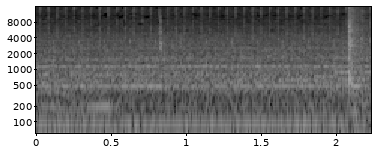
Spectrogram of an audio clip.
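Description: Mitsubishi Mirage G4's three-cylinder MIVEC engine idling steadily with the air-con on, now running okay after a cylinder 3 injector misfire was repaired.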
